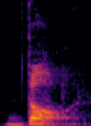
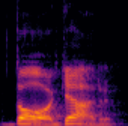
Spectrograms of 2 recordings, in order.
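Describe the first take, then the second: First: The G sound is dropped from the middle. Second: The G sound is pronounced in the middle. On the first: The speaker calls it right. "you will most likely hear dar" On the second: The speaker calls it wrong. "because no one says that"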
